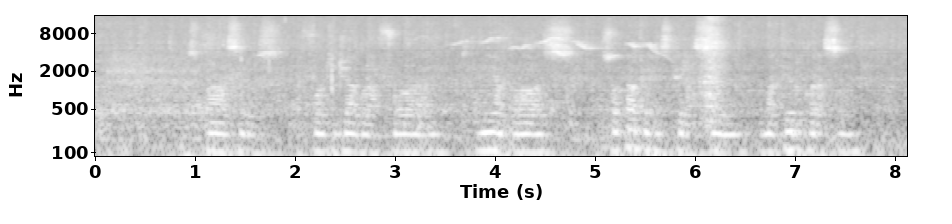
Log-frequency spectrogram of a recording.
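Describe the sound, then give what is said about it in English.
Birds chirp and twitter in scattered bursts, with quick high calls coming and going over a steady low murmur of voices in the background. “The birds, the fountain, my voice, your own breathing, your own heartbeat.”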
